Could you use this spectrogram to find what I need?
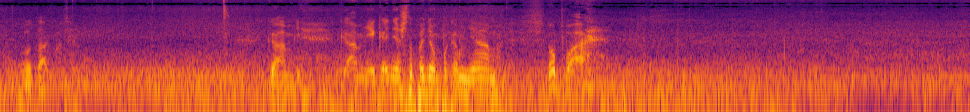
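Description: Waves wash against rocks along the shore.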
